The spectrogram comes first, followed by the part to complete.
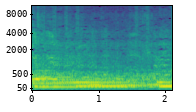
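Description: Music of steady held chords, the low notes moving in steps about every half second.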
